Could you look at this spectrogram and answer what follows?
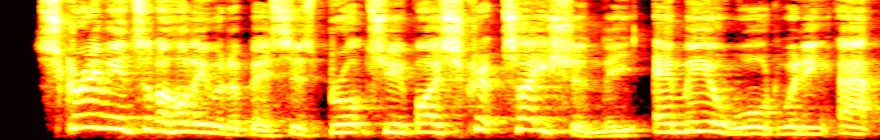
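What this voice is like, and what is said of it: Charming accent. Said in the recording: “Let somebody with a more charming accent do this bit.”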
